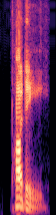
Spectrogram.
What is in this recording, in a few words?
"putty", American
